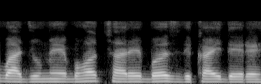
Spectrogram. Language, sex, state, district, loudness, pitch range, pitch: Hindi, male, Chhattisgarh, Raipur, -17 LUFS, 125-135 Hz, 130 Hz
